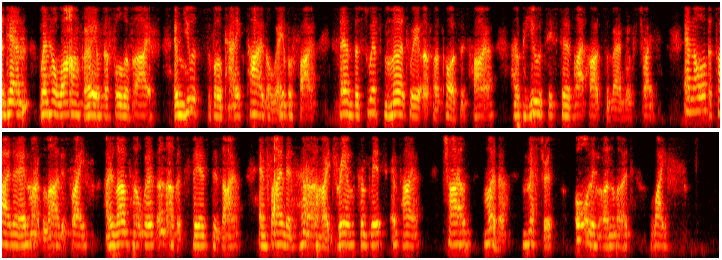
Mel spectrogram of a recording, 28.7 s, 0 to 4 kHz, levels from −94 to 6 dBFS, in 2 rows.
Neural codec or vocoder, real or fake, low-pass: codec, 24 kHz, 0.9 kbps, WavTokenizer, medium speech release version 1; fake; 3.6 kHz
